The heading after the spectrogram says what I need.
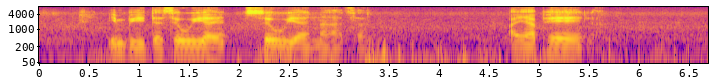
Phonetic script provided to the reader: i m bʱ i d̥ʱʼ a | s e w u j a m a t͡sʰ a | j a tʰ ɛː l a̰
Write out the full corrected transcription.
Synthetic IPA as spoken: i m bʱ i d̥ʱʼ a | s e w u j a n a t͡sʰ a | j a pʰ ɛː l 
